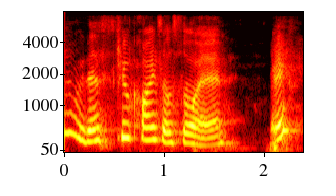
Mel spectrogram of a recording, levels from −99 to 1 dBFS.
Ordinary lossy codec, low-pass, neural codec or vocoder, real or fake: none; 7.2 kHz; codec, 24 kHz, 3 kbps, HILCodec; fake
